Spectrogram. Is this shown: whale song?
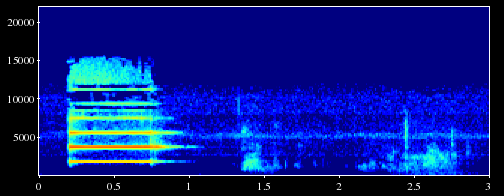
no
